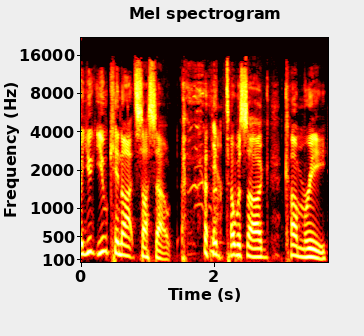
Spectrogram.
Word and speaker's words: Tywysog Cymru: Yeah, this is the title of this episode 306, is Tewasog Cymru.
